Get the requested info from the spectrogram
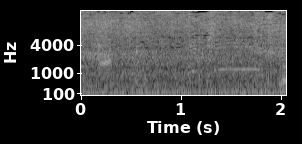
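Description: Motor scooter engine running close by on the street, a steady low rumble, with voices scattered over it.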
